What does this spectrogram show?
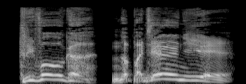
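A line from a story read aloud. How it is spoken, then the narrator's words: Guards yelling. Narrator (Russian): завопили гвардейцы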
